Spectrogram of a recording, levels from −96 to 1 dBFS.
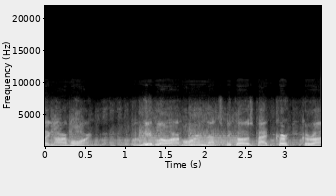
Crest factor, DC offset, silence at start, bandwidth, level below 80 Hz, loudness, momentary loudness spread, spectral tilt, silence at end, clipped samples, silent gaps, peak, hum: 16 dB; 0.3%; 0 s; 7.6 kHz; -40 dBFS; -19 LUFS; 14 LU; -8 dB/octave; 0 s; under 0.1%; none; -4 dBFS; none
